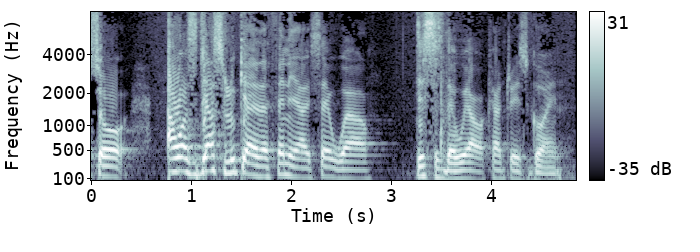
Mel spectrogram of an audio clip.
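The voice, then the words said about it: Foreign, non-American accent. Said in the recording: “he can tell by my accent that I'm not from here”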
